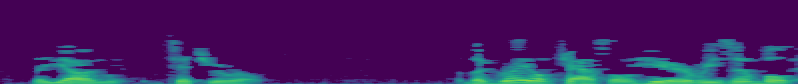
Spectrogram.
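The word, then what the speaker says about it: Titurel: I believe it's the young tituro. Ti t u r e l. The young tituro.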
